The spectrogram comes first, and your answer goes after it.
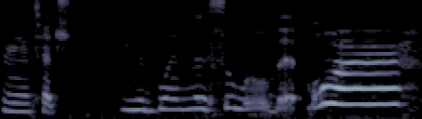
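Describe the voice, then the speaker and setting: A woman's voice: high voice, big pitch swings, moderate pace, darkish tone. A woman talking through a makeup tutorial in a chatty, upbeat way, with lots of fillers as she works. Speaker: makeup artist.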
